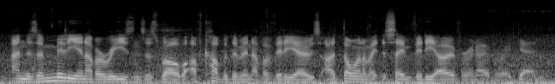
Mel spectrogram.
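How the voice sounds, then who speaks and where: Amid noticeable background noise and audible room echo, a man talks at a very fast pace with hardly any pauses. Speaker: travel vlogger. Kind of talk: walking travel vlog narration.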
